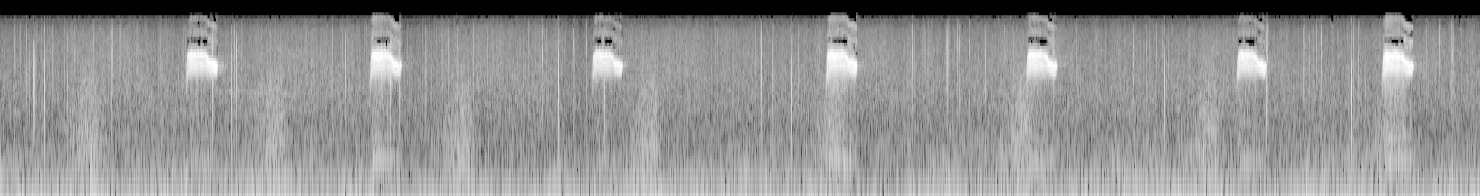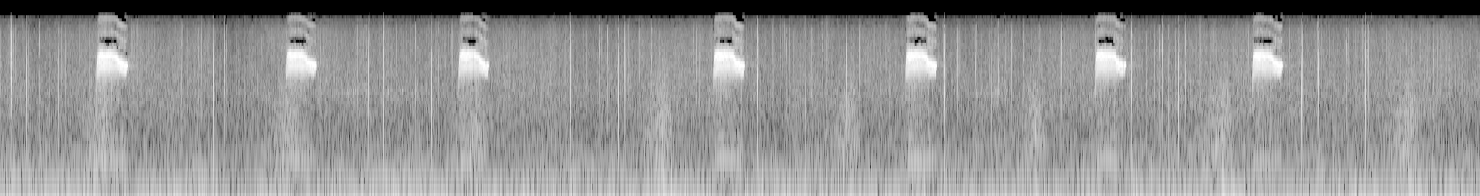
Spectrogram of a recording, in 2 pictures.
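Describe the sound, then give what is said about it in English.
Common nighthawk calls: a sharp, buzzy nasal peent repeated steadily about every two seconds, clear above a constant low rumble of wind or traffic. “Common Nighthawk.”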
